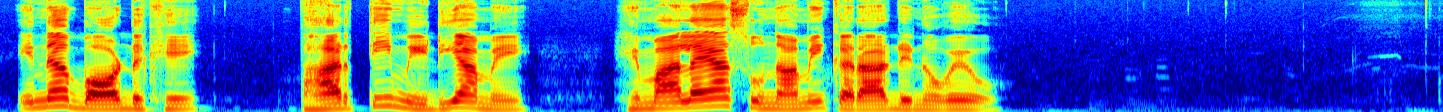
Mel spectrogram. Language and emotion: Sindhi, neutral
